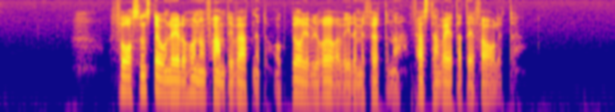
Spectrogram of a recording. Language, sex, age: Swedish, male, 39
